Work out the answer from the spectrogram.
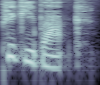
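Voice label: "piggyback", British English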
